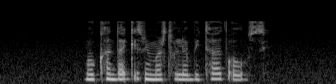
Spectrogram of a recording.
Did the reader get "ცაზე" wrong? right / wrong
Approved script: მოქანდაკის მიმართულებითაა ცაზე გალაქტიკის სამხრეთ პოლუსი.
wrong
